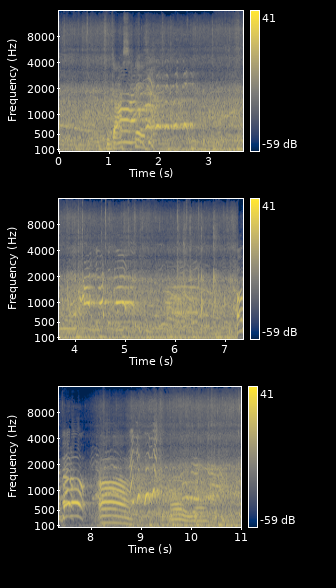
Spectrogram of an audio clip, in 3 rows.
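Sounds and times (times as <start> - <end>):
crowd noise: 0.0 - 11.0
spectators shouting: 1.4 - 8.2.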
